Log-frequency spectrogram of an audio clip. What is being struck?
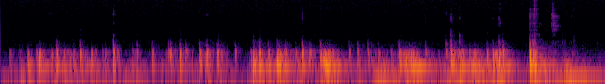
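Steel mesh microphone grille.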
